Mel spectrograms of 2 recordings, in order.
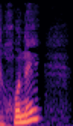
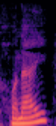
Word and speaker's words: hone: So the vowel sound e is pronounced as in the English word egg or Ted, so never A. So that's where I hear people saying te, like hone, which probably comes from other European languages, but e is always e as an egg or Ted.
